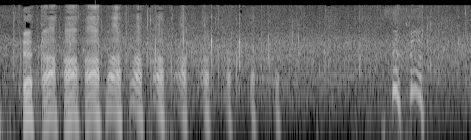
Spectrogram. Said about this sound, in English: Let's clap our hands unto God.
